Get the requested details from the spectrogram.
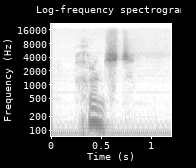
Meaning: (noun) favour; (interjection) good grief, gosh
- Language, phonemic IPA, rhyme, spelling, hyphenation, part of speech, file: Dutch, /ɣʏnst/, -ʏnst, gunst, gunst, noun / interjection, Nl-gunst.ogg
